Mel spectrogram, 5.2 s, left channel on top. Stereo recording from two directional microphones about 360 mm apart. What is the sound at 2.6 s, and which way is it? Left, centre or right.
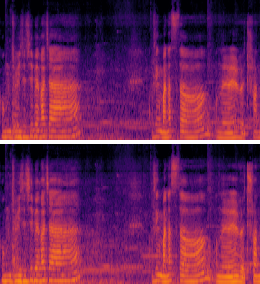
Speech, centre.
